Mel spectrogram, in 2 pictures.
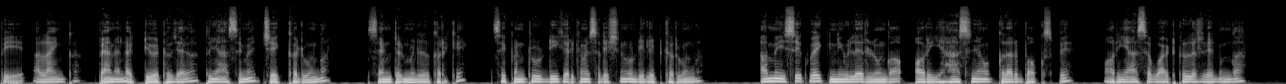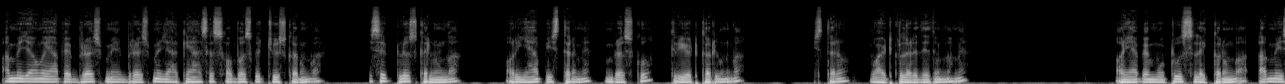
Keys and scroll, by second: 6.6 ctrl+d.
